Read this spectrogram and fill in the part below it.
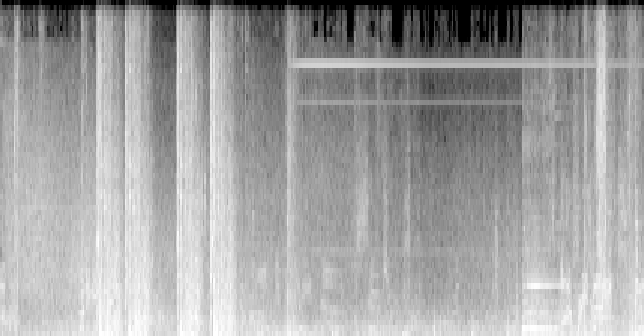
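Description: Gunfire crackles in Assassin's Creed Syndicate, with a few sharp, loud bursts of shots close together over game voices and background noise.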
